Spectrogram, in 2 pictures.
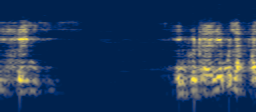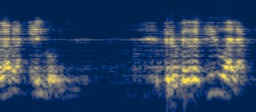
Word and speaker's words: Elohim: Ahora, Elohim es una palabra que se escribe con H, Elohim, que se pronuncia Elohim, porque la H suena como J, y significa diosas y dioses.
